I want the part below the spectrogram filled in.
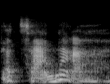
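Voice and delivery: fantasy creature voice from a cave. Mentioning the teams lining up in the tunnel: Gollum impersonation. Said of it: "That's my Gollum impersonation".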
